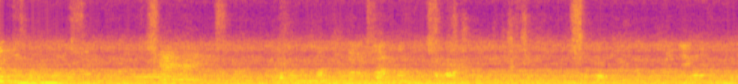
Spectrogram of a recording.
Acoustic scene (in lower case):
residential area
